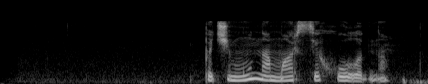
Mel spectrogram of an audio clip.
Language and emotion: Russian, neutral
